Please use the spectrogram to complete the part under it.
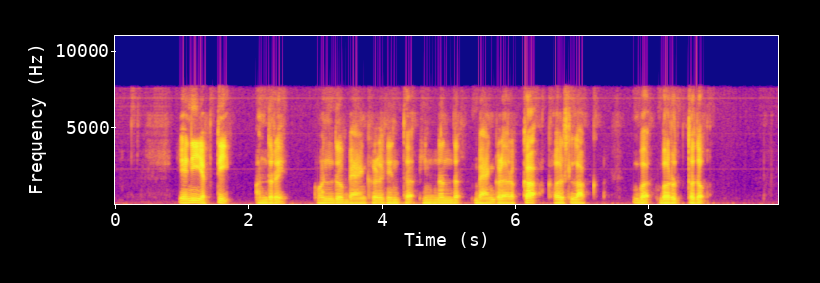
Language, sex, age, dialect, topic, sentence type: Kannada, male, 60-100, Northeastern, banking, statement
